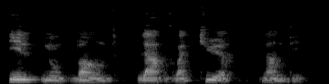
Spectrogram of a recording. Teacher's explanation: that ENT, which is silent on the end of verbs, just helps us hear that D before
